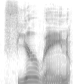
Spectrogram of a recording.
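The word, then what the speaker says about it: furane: It is just spelled F-U-R-A-N. Furan. Ooh, you can also spell it with an E at the end, and then it changes the pronunciation to furain or furain, because when you add the E, it makes the previous vowel long.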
